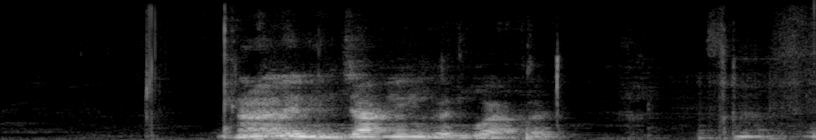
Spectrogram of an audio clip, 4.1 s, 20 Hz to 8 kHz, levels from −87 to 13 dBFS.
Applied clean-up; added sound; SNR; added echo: neural mask model DeepFilterNet 3.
